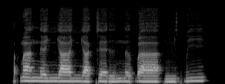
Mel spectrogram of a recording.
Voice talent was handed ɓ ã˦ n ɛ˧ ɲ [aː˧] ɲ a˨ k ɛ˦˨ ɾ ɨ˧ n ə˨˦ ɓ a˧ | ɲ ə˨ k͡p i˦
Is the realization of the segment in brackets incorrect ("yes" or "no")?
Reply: no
